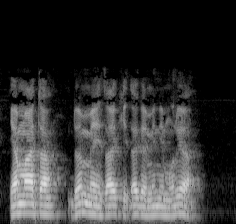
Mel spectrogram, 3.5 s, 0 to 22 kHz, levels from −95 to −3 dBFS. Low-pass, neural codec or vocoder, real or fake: 7.2 kHz; none; real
